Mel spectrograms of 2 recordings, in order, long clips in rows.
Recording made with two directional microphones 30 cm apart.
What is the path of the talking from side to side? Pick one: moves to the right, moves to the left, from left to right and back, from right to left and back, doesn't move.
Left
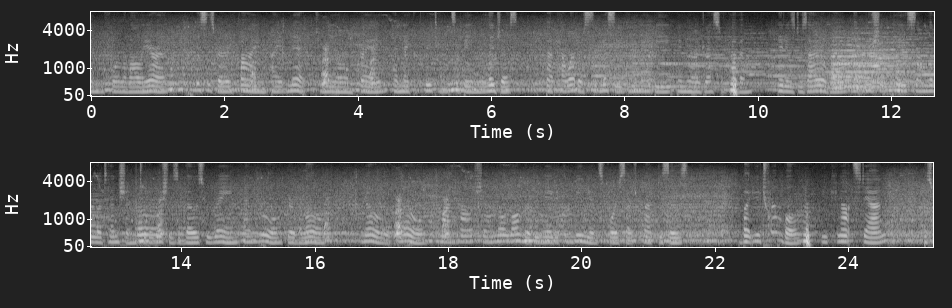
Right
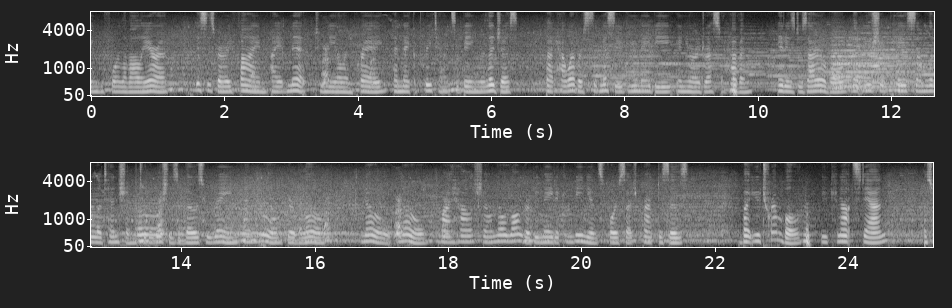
doesn't move.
